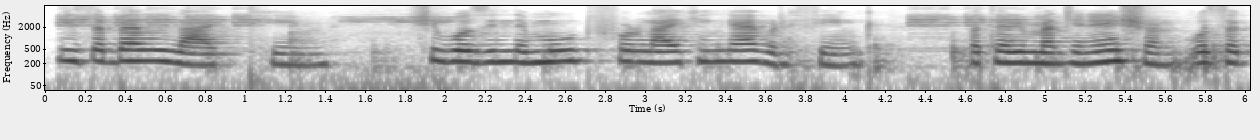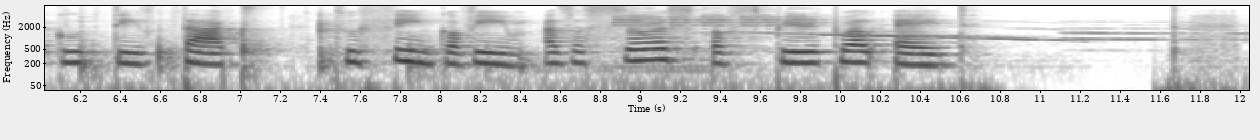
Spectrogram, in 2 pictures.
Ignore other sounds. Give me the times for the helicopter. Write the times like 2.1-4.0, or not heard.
not heard.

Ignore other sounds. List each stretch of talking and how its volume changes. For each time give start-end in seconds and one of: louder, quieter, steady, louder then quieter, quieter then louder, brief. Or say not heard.
0.1-10.8 steady
11.6-12.0 brief.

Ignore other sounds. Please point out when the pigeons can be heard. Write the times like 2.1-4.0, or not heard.
not heard.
